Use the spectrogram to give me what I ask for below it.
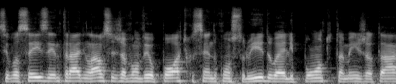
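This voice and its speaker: A man's ordinary speaking voice, fairly high in pitch, at a fairly quick pace. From Blumenau, Santa Catarina, southern Brazil. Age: 40s. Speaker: entrepreneur, construction business owner. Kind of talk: podcast interview.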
